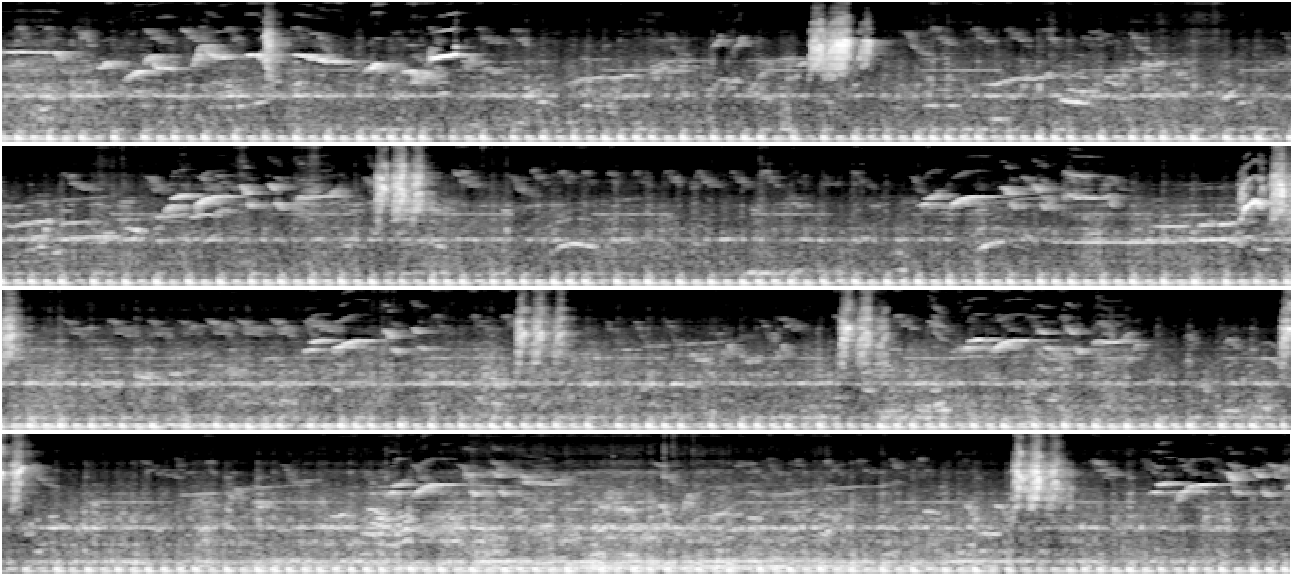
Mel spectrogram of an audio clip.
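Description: Oriental magpie-robin (kacer) singing in short bursts of varied whistled and chattering phrases, over a steady low engine hum. Sharp clicks come every few seconds.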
